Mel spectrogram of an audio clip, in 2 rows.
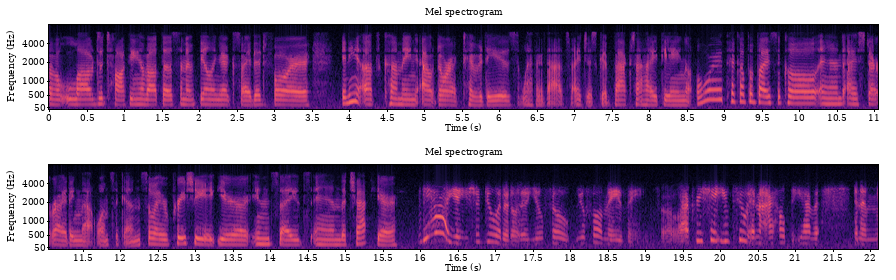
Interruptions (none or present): none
